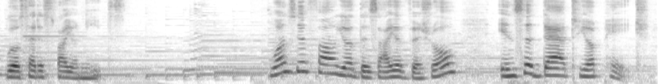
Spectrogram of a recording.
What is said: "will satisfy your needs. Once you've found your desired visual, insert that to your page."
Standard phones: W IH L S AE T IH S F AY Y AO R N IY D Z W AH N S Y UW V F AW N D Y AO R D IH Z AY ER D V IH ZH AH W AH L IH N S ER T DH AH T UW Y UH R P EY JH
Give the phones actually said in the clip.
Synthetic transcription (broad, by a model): W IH L S AE T IH S F AY Y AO N IY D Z W AH N S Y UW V F AW N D Y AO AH D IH Z AY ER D V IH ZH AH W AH L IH N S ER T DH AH T UW Y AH P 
